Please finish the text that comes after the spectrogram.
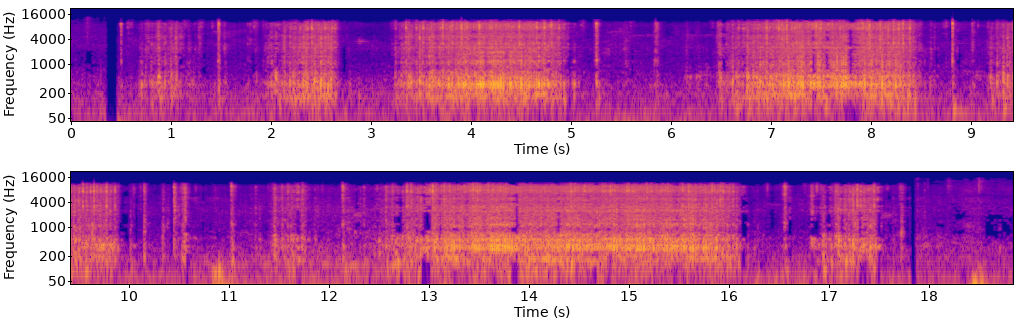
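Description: Sewing machine stitching a blouse sleeve for a princess-cut blouse with puff sleeves: several runs of close, steady mechanical whirring of differing lengths, separated by quiet pauses and small handling clicks.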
